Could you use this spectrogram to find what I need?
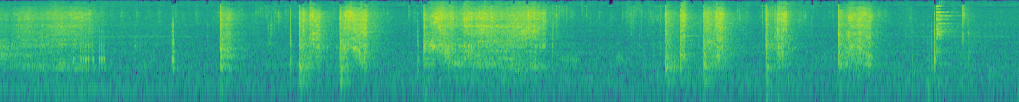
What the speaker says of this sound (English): Now, I'm going to give it a little bit of a stir,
